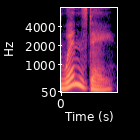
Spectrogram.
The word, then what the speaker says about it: Wednesday: idea here's one on Wednesday the psychologist thought thoroughly about the strength of the Island's ecosystem that's perfect it's got the silent deed in Wednesday the silent p in psychologist the DH sounds and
